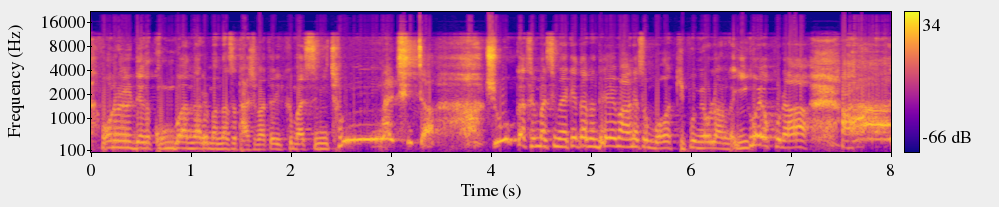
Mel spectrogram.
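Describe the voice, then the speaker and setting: A male pastor preaches in a prayer house meeting hall, firing off rhetorical questions and slipping into quoted voices. His voice is mellow and on the high side.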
